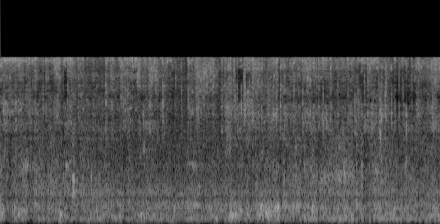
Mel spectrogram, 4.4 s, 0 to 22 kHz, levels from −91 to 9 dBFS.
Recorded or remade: remade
